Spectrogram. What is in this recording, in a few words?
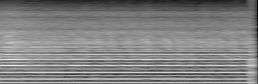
Flute, Singin' Flute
